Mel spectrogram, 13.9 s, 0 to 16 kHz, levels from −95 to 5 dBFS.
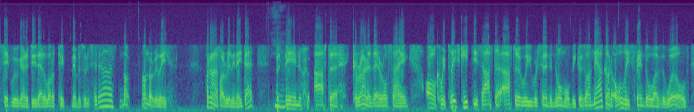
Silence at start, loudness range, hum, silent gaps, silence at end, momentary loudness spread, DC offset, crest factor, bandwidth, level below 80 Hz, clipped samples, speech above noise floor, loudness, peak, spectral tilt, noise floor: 0 s; 2 LU; none; none; 0 s; 5 LU; under 0.1%; 12 dB; 13.5 kHz; -42 dBFS; under 0.1%; 22 dB; -17 LUFS; -6 dBFS; -6 dB/octave; -40 dBFS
